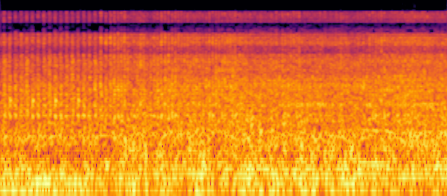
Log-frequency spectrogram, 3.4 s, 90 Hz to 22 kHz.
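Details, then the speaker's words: 2003 Isuzu Panther LS diesel, well kept, new Delta Lube oil and filter, original radiator, engine already warmed up; steady, even idle clatter with no misses or uneven knocks, sound stable. Normal idle. "Ini mesinnya juga udah saya panasin, suaranya sudah stabil,"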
